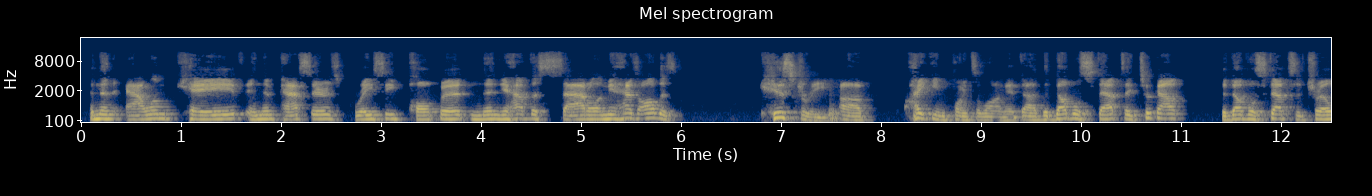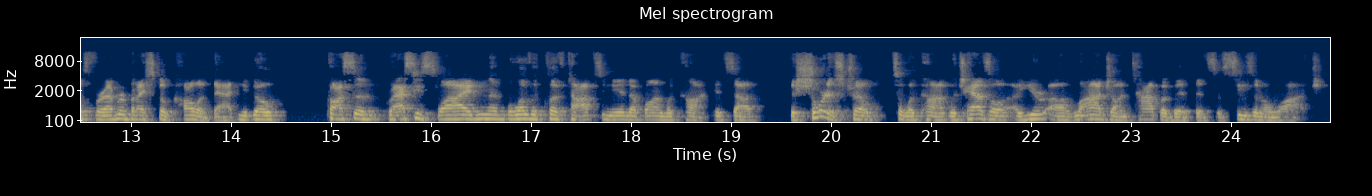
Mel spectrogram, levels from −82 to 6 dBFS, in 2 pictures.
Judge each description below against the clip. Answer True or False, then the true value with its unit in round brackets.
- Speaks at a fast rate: True (210 wpm)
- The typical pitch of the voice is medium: True (155 Hz)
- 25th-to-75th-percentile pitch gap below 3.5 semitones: True (3.0 semitones)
